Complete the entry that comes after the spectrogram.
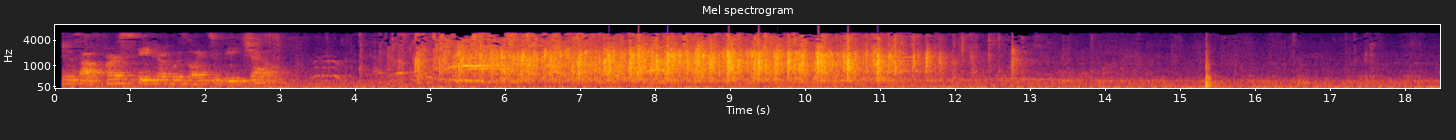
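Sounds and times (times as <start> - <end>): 
speech: 0.1 - 6.8
audience clapping: 4.1 - 13.2
sharp knock: 15.3 - 15.6.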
